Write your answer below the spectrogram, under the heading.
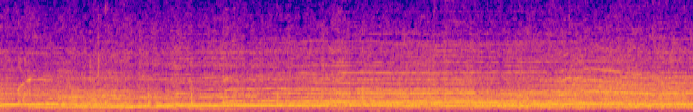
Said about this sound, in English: So that was the crowd cheering.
